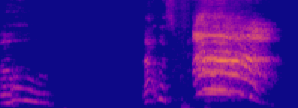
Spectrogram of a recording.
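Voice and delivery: very slow, high, stretched-out, drawn-out yell. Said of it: "Why'd you yell like that?".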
